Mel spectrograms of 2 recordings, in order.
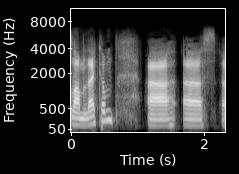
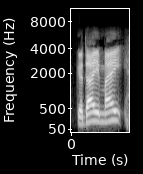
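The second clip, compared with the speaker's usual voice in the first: raised, louder stab at an Australian accent; hammed-up Aussie greeting that misses; bad Australian accent; 5 semitones higher, 5 dB louder than usual. Shown as a demonstration. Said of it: "that's a really bad accent".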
